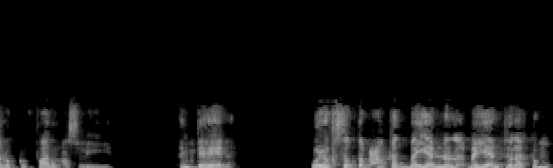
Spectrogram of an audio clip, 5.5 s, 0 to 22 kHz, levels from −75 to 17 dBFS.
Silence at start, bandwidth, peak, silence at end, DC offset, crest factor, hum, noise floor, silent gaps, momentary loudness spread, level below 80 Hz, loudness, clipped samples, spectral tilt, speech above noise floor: 0 s; 8.8 kHz; -2 dBFS; 0.05 s; under 0.1%; 18 dB; none; -86 dBFS; none; 11 LU; -54 dBFS; -18 LUFS; under 0.1%; -3.5 dB/octave; 68 dB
